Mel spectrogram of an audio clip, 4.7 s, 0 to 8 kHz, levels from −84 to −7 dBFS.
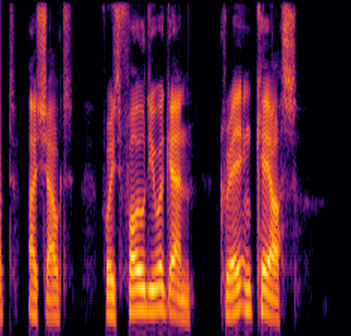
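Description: The resampler was restarted on every block, so each 250 ms block was converted without its neighbouring samples, leaving a small error at every edge. The conversion fits a 24 kHz to 16 kHz change. Throughout the speech, regular ticks sound at 4 per second.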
